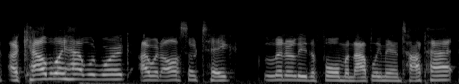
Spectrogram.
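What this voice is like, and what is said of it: Slight southern accent. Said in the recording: “You have a slightly southern accent”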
